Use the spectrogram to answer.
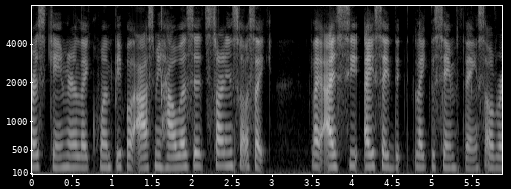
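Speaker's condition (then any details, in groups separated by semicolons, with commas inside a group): No condition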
